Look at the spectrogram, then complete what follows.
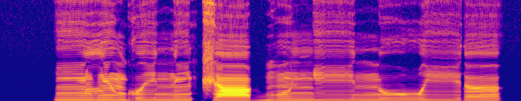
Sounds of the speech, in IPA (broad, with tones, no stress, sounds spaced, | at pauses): ĩ˧ l ĩ˦˨ ɡʷ iː˨ n ĩ˧ t͡ʃ aː˨ b ũ˨ ɲ iː˨ n u˧ w iː˨ ɾ ə˧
